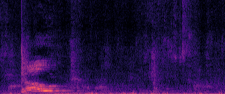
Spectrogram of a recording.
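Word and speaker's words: doubt: Next है हमारा यदि किसी स्पेलिंग में टी के पहले बी आए तब भी बी का उच्चारण हम नहीं करते हैं। जैसे डेट, डाउट, डेटर।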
